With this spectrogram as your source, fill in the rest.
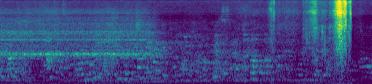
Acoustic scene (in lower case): crowded indoor space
